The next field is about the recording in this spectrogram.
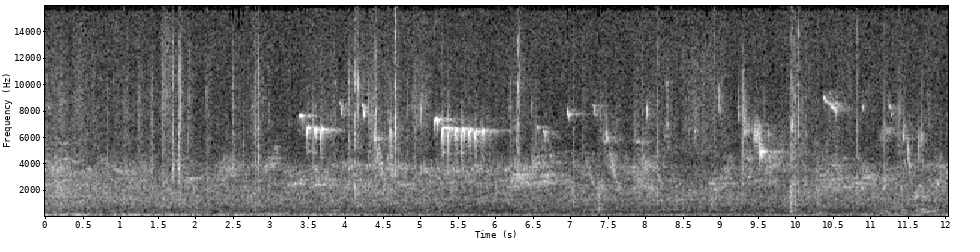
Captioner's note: flipping pages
